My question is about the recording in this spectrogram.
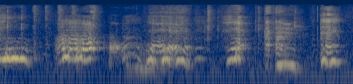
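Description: Baby laughing in a string of short, high-pitched bursts.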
